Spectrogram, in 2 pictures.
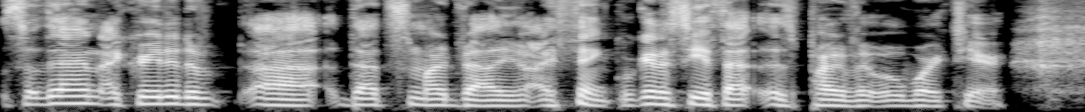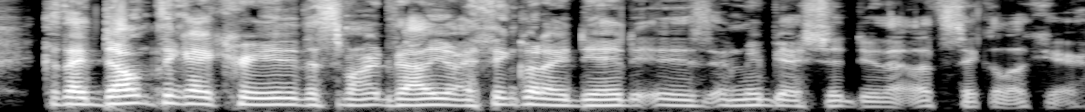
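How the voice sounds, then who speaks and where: A man talks at a fairly quick pace in a dark, mellow tone, his loudness swinging by large amounts. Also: medium pitch for a man, ordinary pitch variation. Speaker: software tutorial livestream host. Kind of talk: live tutorial. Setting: livestream. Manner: hesitant, filler-heavy.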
